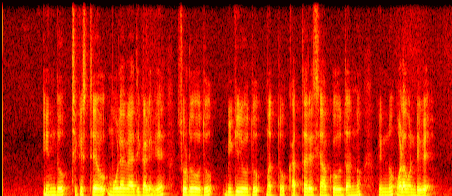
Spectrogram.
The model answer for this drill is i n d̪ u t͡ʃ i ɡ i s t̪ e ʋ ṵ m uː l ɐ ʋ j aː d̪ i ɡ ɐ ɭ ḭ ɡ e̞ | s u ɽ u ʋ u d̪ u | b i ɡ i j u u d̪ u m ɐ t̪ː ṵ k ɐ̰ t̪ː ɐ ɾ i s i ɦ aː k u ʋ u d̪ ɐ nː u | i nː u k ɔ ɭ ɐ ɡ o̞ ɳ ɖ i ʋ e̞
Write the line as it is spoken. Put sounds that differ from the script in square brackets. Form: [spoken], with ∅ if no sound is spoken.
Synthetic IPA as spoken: i n d̪ u t͡ʃ i [k] i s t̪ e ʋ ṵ m uː l ɐ ʋ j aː d̪ i ɡ ɐ ɭ ḭ ɡ e̞ | s u ɽ u ʋ u d̪ u | b i ɡ i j u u d̪ u m ɐ t̪ː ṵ k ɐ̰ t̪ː ɐ ɾ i s i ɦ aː k u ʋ u d̪ ɐ nː u | i nː u [ʔ] ɔ ɭ ɐ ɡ o̞ ɳ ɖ i ʋ e̞

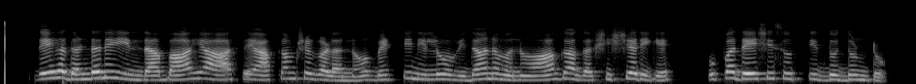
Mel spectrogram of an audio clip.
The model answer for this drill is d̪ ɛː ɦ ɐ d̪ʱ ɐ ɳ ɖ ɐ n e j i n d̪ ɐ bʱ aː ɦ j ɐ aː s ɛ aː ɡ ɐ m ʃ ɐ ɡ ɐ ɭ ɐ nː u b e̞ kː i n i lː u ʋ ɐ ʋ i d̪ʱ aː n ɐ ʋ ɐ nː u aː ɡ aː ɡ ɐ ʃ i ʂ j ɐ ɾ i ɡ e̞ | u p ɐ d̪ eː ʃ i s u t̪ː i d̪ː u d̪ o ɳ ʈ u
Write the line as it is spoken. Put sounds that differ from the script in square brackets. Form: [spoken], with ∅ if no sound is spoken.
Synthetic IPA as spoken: d̪ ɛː ɦ ɐ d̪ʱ ɐ ɳ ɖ ɐ n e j i n d̪ ɐ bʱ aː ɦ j ɐ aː s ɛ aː [k] ɐ m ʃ ɐ ɡ ɐ ɭ ɐ nː u b e̞ [ʈː] i n i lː u ʋ ɐ ʋ i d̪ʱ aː n ɐ ʋ ɐ nː u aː ɡ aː ɡ ɐ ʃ i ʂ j ɐ ɾ i ɡ e̞ | u p ɐ d̪ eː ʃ i s u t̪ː i d̪ː u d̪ [u] ɳ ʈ u

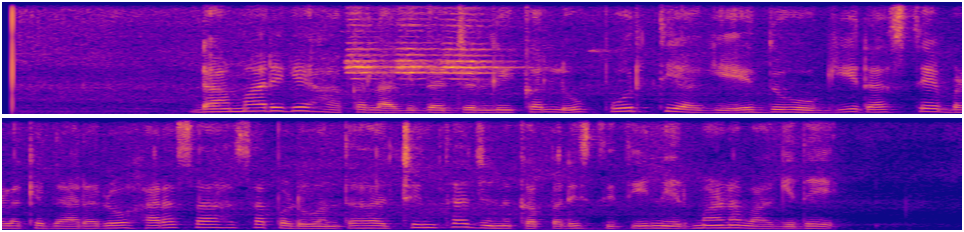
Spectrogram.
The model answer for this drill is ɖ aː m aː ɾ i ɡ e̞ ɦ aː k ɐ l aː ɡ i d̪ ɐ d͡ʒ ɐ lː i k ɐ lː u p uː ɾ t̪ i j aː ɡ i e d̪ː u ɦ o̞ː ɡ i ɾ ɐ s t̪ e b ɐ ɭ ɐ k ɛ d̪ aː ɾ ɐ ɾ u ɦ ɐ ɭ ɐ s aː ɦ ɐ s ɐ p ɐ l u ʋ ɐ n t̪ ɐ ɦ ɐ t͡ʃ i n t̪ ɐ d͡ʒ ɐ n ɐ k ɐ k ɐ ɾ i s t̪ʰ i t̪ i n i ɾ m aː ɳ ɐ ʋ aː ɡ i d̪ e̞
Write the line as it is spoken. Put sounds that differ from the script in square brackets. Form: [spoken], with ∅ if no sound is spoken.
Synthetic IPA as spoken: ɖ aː m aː ɾ i ɡ e̞ ɦ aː k ɐ l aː ɡ i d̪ ɐ d͡ʒ ɐ lː i k ɐ lː u p uː ɾ t̪ i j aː ɡ i e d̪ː u ɦ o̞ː ɡ i ɾ ɐ s t̪ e b ɐ ɭ ɐ k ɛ d̪ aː ɾ ɐ ɾ u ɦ ɐ [ɾ] ɐ s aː ɦ ɐ s ɐ p ɐ [ɽ] u ʋ ɐ n t̪ ɐ ɦ ɐ t͡ʃ i n t̪ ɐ d͡ʒ ɐ n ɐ k ɐ [p] ɐ ɾ i s t̪ʰ i t̪ i n i ɾ m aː ɳ ɐ ʋ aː ɡ i d̪ e̞

